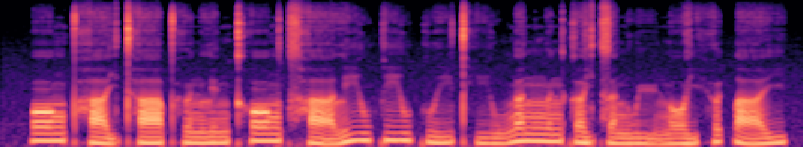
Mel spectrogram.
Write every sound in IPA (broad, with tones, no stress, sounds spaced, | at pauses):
ɔː˥ ŋ pʰ aː˨˩ j t̪ʰ aː˨ pʰ ɵ˨ n l ɪ˨˧ ŋ kʰ ɔː˥ ŋ t͡sʰ aː˨˩ l iː˥ w k iː˥ w kʷ iː˨˧ t̪ʰ iː˨ w ŋ ɐ˥ n ŋ ɵ˥ n k ɐ˧ j t͡s ɐ˨ n w yː˨˩ n̪ ɔː˨ j h ɵ˥ t̚ aː˨˥ j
